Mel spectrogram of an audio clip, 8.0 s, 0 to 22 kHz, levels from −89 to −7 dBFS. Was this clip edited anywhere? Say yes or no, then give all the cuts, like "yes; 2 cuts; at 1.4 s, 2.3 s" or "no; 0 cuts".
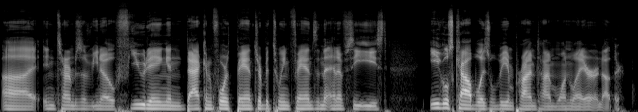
no; 0 cuts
